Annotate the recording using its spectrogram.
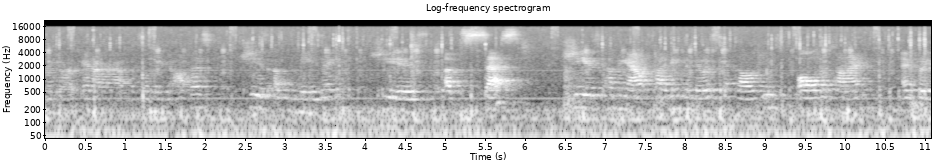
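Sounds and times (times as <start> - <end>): steady low rumble: 0.0 - 11.0
woman speaking: 0.0 - 11.0.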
